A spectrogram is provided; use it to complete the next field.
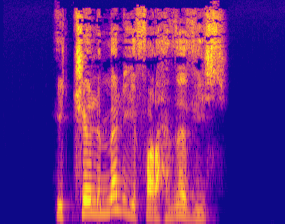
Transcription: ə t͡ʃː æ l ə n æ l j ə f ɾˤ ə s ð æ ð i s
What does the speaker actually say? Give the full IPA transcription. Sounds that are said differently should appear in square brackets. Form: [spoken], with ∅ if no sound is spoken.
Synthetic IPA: ə t͡ʃː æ l ə [m] æ l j ə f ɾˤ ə [ħ] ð æ [v] i s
